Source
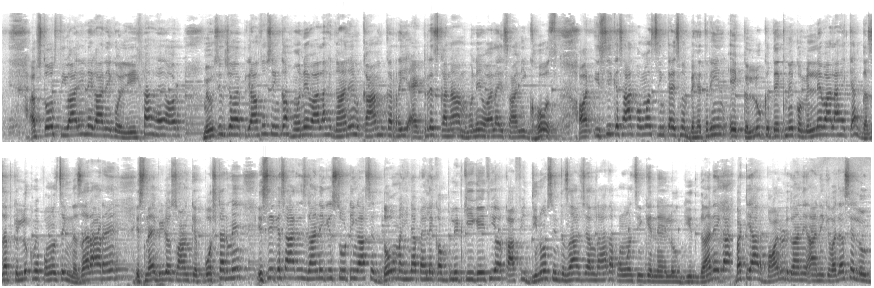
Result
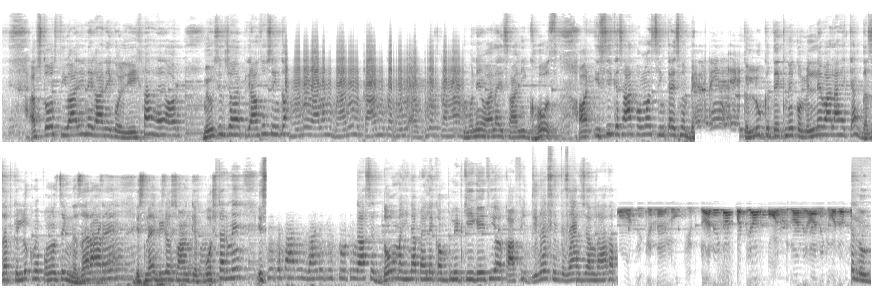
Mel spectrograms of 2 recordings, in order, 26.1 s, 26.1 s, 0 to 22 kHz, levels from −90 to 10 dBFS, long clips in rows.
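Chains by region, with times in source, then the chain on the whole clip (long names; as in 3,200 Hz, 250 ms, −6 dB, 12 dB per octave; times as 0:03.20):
0:04.24–0:06.92: low-pass filter 2,600 Hz + saturating transformer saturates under 3,000 Hz
0:10.38–0:11.06: Chebyshev high-pass filter 510 Hz, order 6 + high-frequency loss of the air 290 metres + envelope flattener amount 100%
0:13.72–0:16.25: Chebyshev low-pass filter 8,800 Hz, order 8 + low-shelf EQ 130 Hz +11 dB + single-tap delay 332 ms −15 dB
0:17.00–0:18.37: variable-slope delta modulation 16 kbit/s + Chebyshev low-pass filter 1,200 Hz, order 3 + parametric band 100 Hz −11.5 dB 1.7 octaves
0:20.86–0:21.66: lower of the sound and its delayed copy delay 0.34 ms + high-pass filter 280 Hz + notch filter 780 Hz, Q 24
0:22.27–0:25.79: high-pass filter 600 Hz 24 dB per octave + spectral tilt −4.5 dB per octave + voice inversion scrambler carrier 3,800 Hz
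whole clip: comb filter 1 ms, depth 45%; dynamic equaliser 2,600 Hz, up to +5 dB, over −37 dBFS, Q 1.4; level −8.5 dB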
